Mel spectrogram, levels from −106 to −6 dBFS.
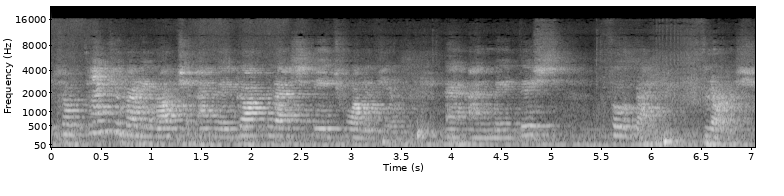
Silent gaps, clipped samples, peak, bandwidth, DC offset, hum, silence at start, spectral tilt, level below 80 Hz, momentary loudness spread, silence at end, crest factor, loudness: none; under 0.1%; -10 dBFS; 16 kHz; under 0.1%; none; 0 s; -4 dB/octave; -40 dBFS; 10 LU; 0 s; 18 dB; -29 LUFS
